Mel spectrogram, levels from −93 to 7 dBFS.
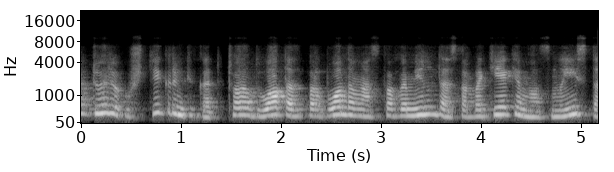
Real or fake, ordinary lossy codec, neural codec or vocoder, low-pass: fake; Opus, 32 kbps; codec, 16 kHz, 0.7 kbps, FocalCodec; 7.2 kHz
